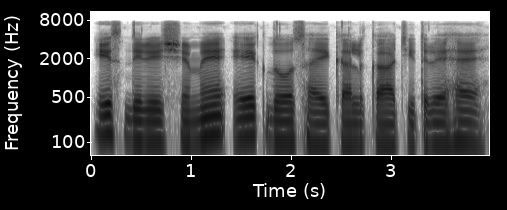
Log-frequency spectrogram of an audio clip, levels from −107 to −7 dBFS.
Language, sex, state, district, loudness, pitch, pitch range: Hindi, male, Jharkhand, Ranchi, -19 LUFS, 105 Hz, 100-115 Hz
